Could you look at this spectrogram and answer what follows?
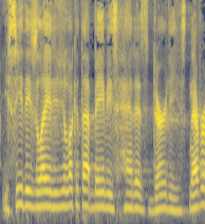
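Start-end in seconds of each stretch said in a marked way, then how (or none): none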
